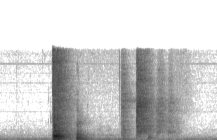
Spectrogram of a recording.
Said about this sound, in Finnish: pullo posahti auki Riikan toimesta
